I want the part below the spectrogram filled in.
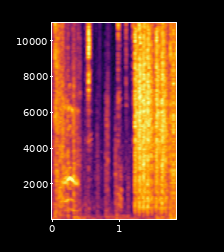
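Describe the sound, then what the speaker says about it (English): Gunfire in the colony-survival game Rimworld, a burst of rapid shots crackling over a steady low game hum, loud and close through the whole short stretch. "shoot the knife wielder, please"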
